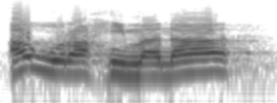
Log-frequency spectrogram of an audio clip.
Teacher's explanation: او حمزہ کو خوب واضح کریں گے، مگر واو لین کو نرمی سے ادا کریں گے. واو ساکن سے پہلے زبر آ رہا ہے، واو لین ہے، نرمی سے ادا کرنا ہے.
